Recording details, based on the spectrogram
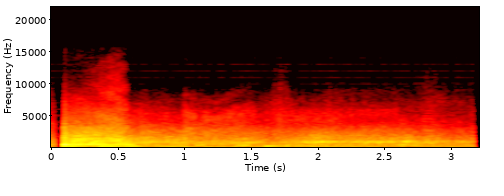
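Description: A Lotus 49 race car at Mid-Ohio in the iRacing simulator loses grip and hits the pit wall: an abrupt impact, then squealing, skidding tires over a steady engine drone, close and loud.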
